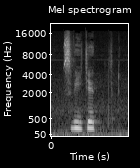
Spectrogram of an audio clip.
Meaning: to shine
- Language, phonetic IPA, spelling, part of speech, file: Czech, [ˈsviːcɪt], svítit, verb, Cs-svítit.ogg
